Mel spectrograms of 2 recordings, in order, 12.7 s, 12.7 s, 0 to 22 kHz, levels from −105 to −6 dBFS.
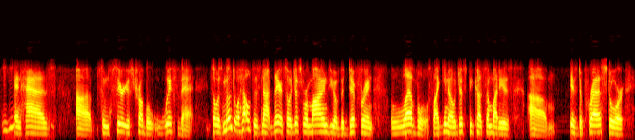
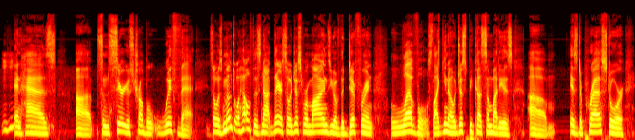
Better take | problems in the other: second | phone-call audio; poor line

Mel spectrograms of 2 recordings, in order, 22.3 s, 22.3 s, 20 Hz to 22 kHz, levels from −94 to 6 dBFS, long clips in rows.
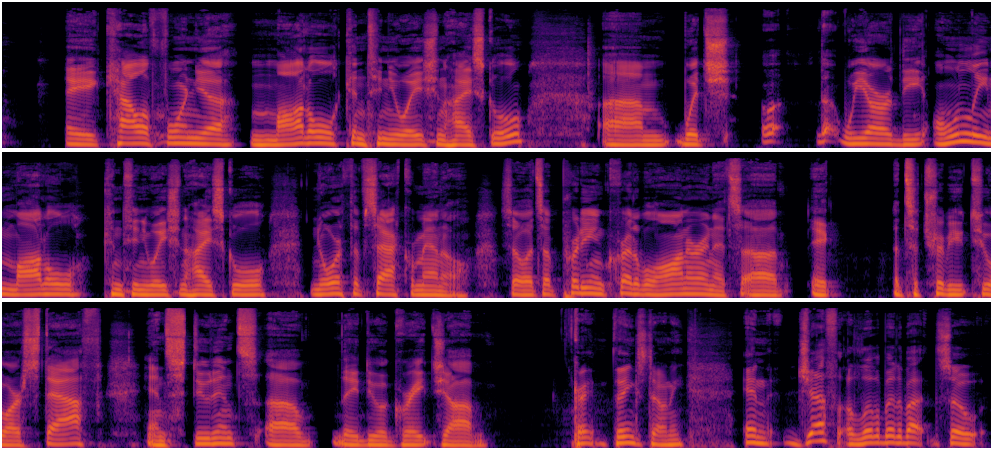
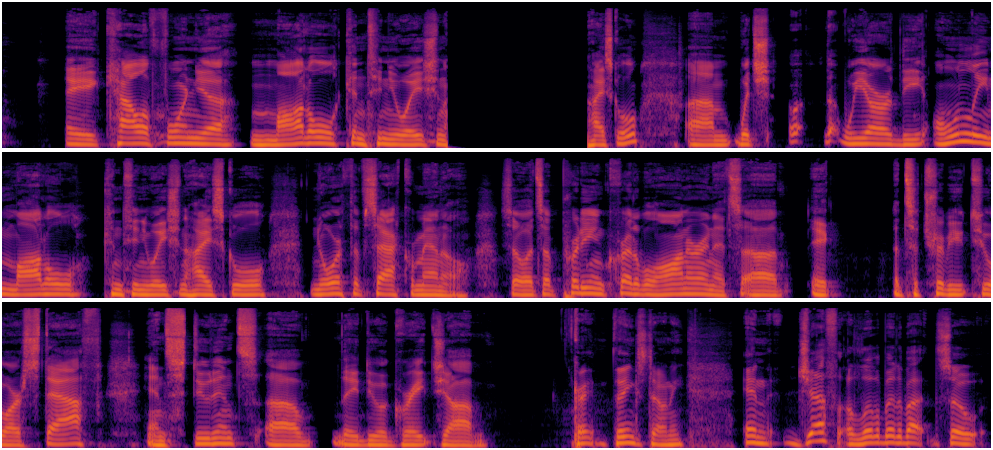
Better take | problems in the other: first | audio freezing; at 3.5 s for 1 s

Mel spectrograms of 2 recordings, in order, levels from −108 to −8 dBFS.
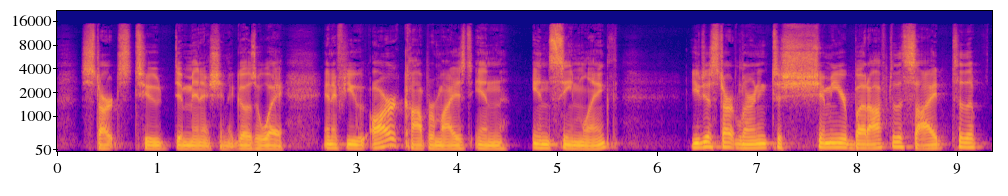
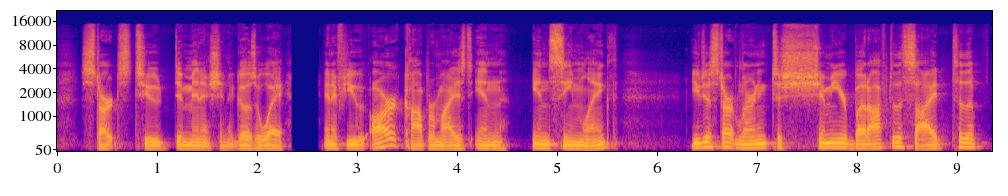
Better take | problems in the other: first | audio cutting out; at 2.5 s

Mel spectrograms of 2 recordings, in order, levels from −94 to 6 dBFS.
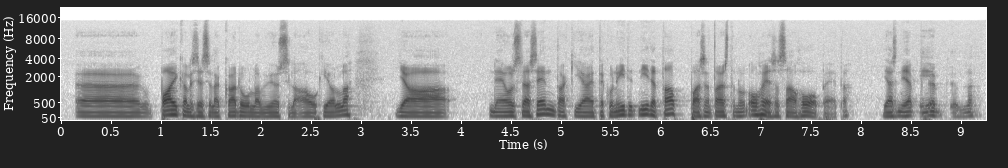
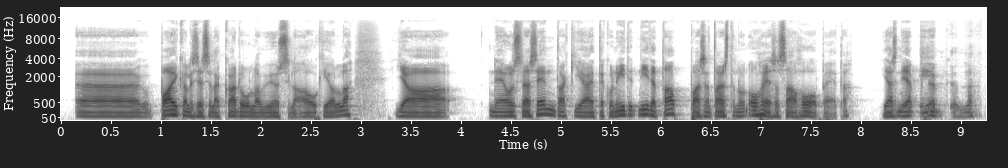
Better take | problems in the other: second | hiss; faint; throughout; 25 dB below the speech

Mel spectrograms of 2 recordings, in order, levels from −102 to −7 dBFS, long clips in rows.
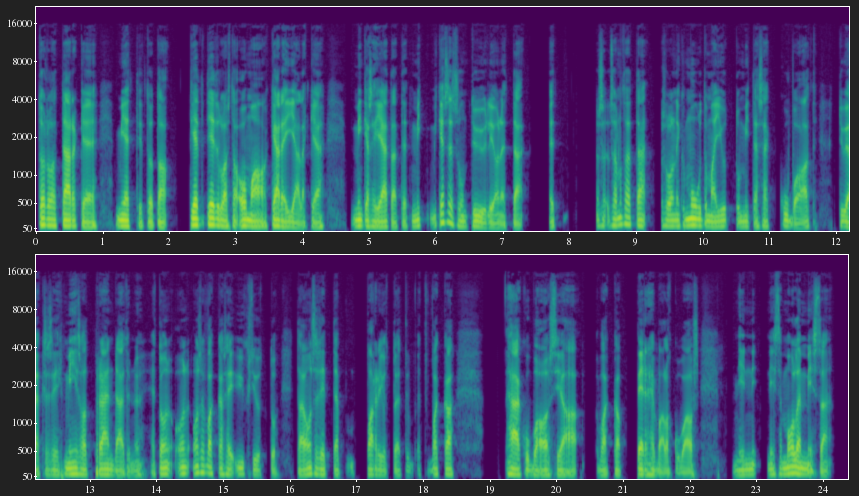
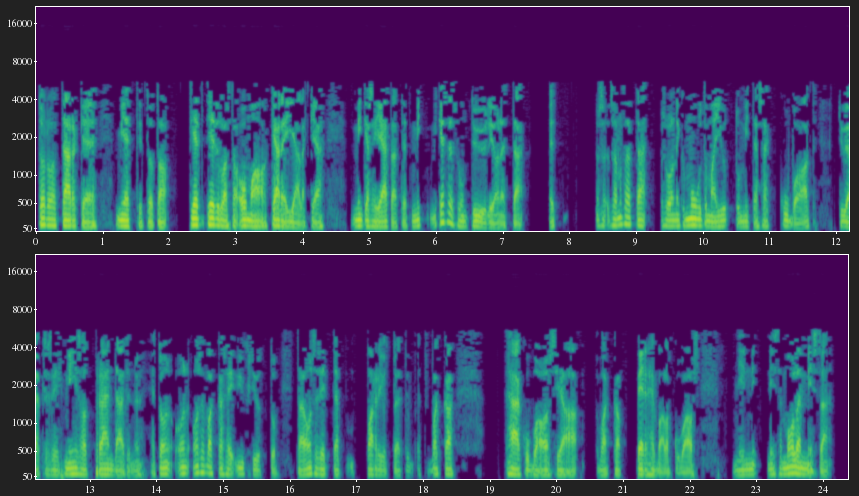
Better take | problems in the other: first | garbled, watery; badly; nothing above 5 kHz

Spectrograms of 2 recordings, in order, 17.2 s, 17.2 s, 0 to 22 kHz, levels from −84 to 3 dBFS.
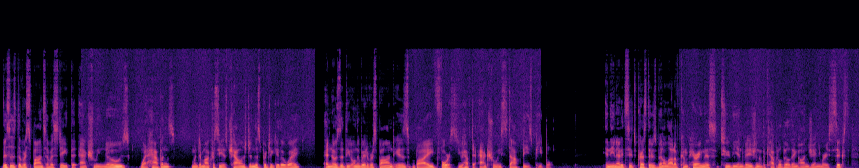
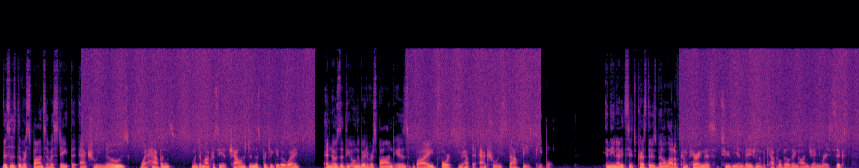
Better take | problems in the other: first | hiss; loud; from 1.5 to 6.5 s, from 8 to 11 s and from 14 s on; 9 dB below the speech; faint in the first

